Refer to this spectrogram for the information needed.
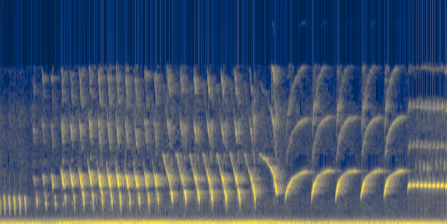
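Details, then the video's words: Domestic canary singing as its owner is about to leave: rapid rolled trills and repeated whistled notes, shifting into a series of falling sweeps, then a steady high whistle, over a low background hum. "kenari bunyi ketika yang punya mau pergi"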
